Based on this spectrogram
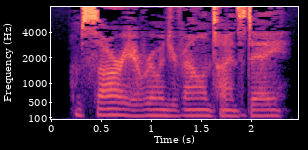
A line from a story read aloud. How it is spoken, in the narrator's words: he murmured against my neck, his voice soft on my skin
